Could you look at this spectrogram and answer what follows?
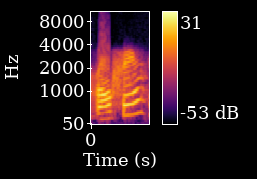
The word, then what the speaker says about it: Rolfing: Now, you say you often use Rolfing. Am I pronouncing it right? – Yes, ma'am.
